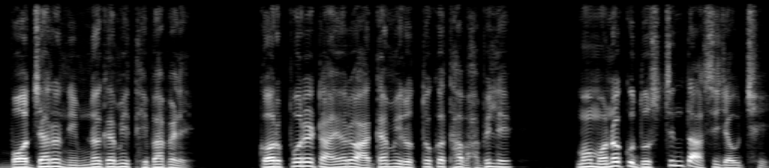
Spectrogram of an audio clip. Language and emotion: Odia, fearful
